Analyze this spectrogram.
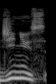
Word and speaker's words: Genius: vous pouvez postuler chez Genius. Ça se prononce à l'anglaise, mais ça s'écrit Genius.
